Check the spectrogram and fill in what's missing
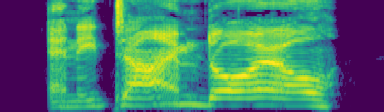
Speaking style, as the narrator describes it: he yelled

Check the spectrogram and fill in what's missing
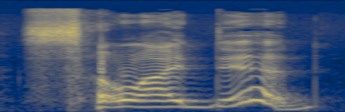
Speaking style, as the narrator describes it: replied Jessie, laughing

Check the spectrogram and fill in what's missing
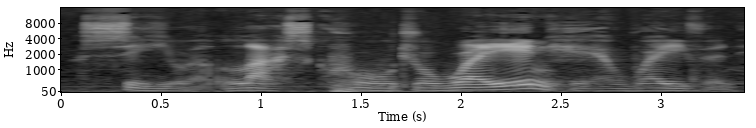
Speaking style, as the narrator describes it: snarls

